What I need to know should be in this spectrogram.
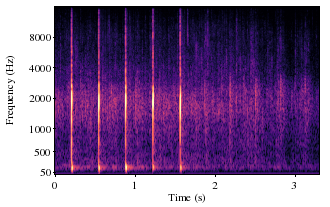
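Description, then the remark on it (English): An audience gives the Lord a hand clap of praise: five sharp, evenly spaced claps in unison, then a patter of softer, scattered claps trailing off. No one speaks. “Come on, we ought to give the Lord a hand clap of praise on that.”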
